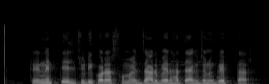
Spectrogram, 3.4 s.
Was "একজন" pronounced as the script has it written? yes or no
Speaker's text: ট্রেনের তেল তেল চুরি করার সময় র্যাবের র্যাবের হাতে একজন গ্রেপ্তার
yes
